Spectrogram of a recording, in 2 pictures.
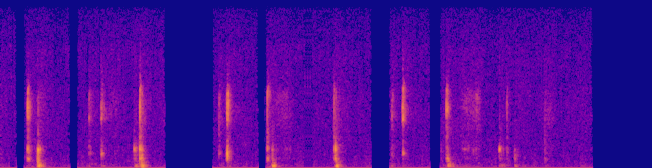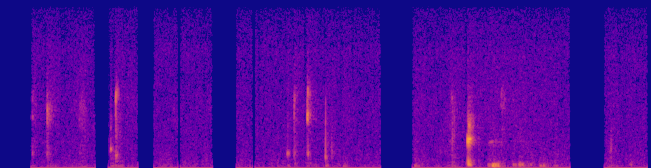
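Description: Faint, scattered clicks at a computer, about a dozen: a quick run in the first few seconds, a pause, then a few more, the loudest near the end.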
